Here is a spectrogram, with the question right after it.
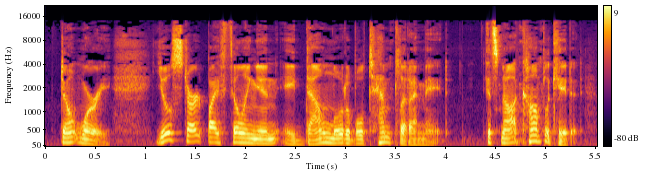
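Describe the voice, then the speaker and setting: Vocal fry colors this man's medium-pitched voice. He talks at a moderate pace, with very wide pitch swings. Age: 50s. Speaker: tech writer and podcast host. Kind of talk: scripted dialogue reading.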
